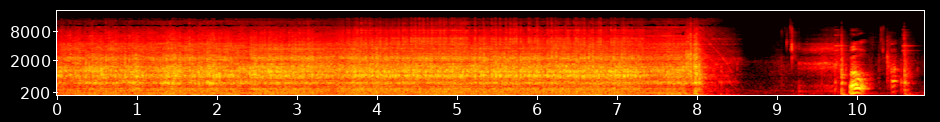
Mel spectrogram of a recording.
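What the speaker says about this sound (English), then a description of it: "I'm now going to try and thicken it a bit more with the whisk." A whisk beating cheesecake mixture in a bowl, a steady, dense, continuous whirring and churning that runs loud and close for about eight seconds, then stops abruptly, followed by a few soft clinks and knocks.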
